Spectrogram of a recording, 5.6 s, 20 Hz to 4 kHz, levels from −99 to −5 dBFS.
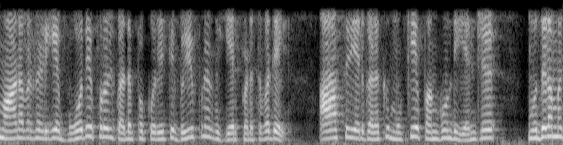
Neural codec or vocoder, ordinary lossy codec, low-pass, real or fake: codec, 16 kHz, 2 kbps, FunCodec, trained on Chinese and English, 25 frames a second; none; 3.6 kHz; fake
